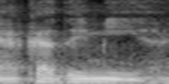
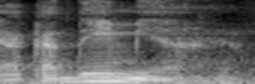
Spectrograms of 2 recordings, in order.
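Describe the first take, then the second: First: "academia" com tônica no I, a-ca-de-MI-a; tônica errada. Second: "academia" com tônica no DE, a-ca-DE-mia; tônica certa. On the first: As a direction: diga "academia" com hiato no MI. ("academia" à portuguesa, como erro) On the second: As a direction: diga "academia" forte no DE, com ditongo. ("academia" à espanhola, correto) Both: Shown as a demonstration. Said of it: "é uma palavra que tem diptongos e não hiatos".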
